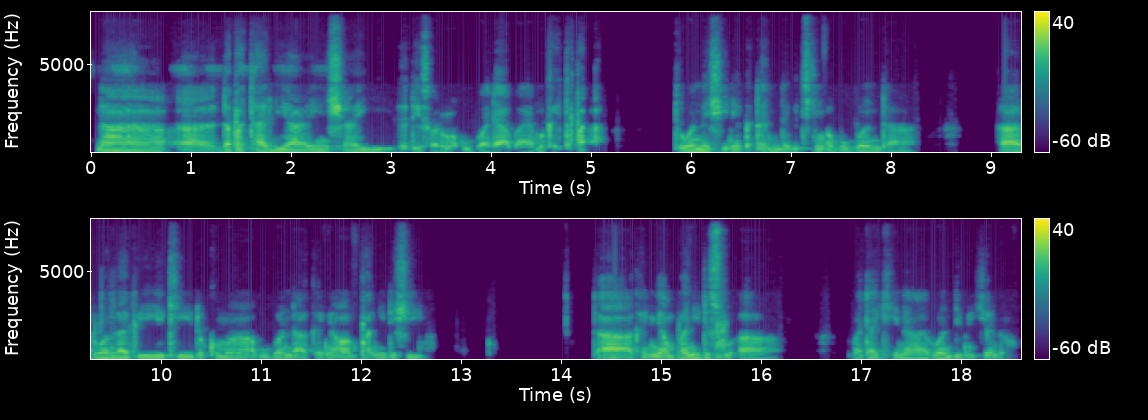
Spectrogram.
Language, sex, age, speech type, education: Hausa, male, 30-45, spontaneous, primary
